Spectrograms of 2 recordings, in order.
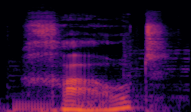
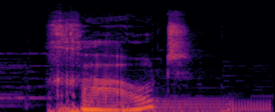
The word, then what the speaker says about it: goud: The last letter in both words is pronounced as T.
